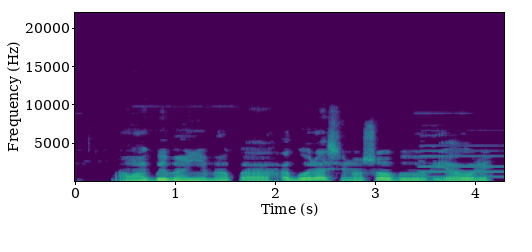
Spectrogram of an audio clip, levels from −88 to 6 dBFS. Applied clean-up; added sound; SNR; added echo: classical method Wiener filter.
